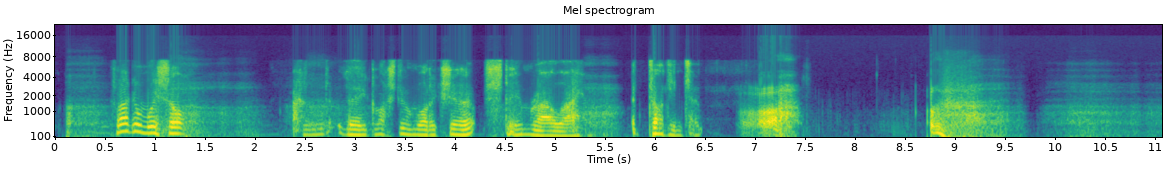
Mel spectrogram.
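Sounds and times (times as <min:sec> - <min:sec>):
man sighing: 0:08.7 - 0:09.5.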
